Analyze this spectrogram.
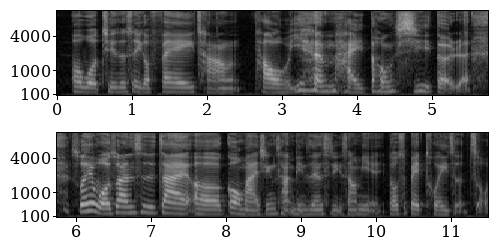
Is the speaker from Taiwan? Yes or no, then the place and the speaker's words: yes; Taiwan; also born or lived in Germany; 我就是从大学毕业，然后出国念书回来台湾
